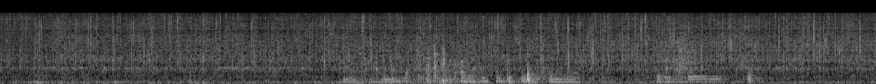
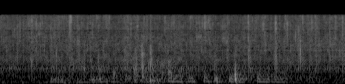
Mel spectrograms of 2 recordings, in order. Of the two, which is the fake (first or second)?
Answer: second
